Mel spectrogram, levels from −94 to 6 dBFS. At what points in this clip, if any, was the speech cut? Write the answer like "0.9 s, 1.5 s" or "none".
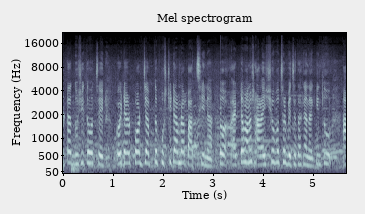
3.1 s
